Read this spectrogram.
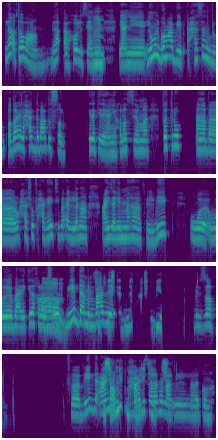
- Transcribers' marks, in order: tapping; unintelligible speech
- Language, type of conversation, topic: Arabic, advice, إزاي أوازن بين الراحة وواجباتي الشخصية في عطلة الأسبوع؟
